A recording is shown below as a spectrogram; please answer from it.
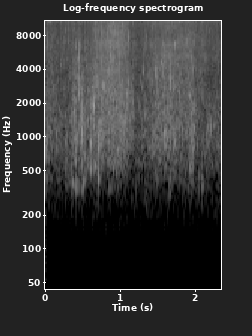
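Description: Faint water sound of gentle lapping, with small uneven splashes.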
